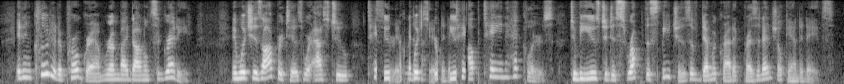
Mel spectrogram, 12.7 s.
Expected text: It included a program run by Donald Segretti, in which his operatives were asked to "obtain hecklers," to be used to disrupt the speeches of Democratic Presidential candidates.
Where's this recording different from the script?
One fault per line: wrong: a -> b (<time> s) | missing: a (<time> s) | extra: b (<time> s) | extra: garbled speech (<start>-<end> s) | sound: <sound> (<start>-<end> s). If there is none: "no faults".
extra: garbled speech (5.5-7.0 s)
